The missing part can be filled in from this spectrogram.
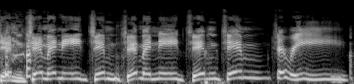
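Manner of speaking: high put-on voice with laughs; high laughing cartoon voice; silly voice. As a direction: goof around in a high cartoon voice.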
